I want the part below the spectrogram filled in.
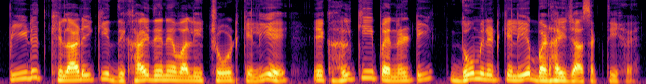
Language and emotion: Hindi, neutral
